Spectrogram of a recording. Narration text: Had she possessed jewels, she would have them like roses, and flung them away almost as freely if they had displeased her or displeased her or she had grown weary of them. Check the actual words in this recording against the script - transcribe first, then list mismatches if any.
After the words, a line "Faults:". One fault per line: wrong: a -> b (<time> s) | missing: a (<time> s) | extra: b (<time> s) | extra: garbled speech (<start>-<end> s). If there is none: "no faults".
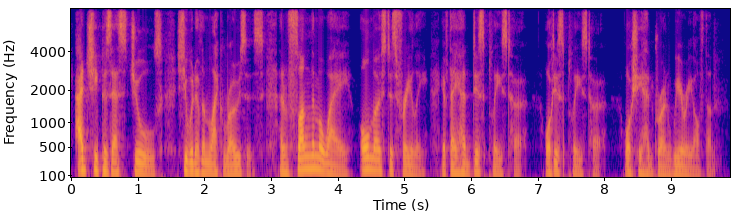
Had she possessed jewels, she would have them like roses, and flung them away almost as freely if they had displeased her or displeased her or she had grown weary of them.
Faults:
no faults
